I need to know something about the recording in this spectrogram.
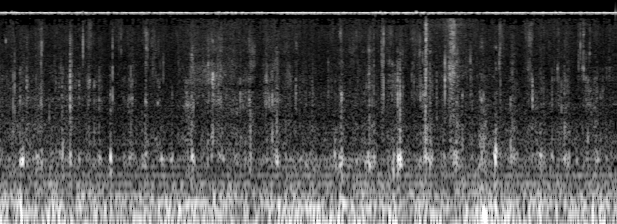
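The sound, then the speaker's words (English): An animal being hand-fed carrots crunches and chews them steadily, with repeated crisp bites and grinding over a low, continuous background rumble. “Would you like some carrots, William?”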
